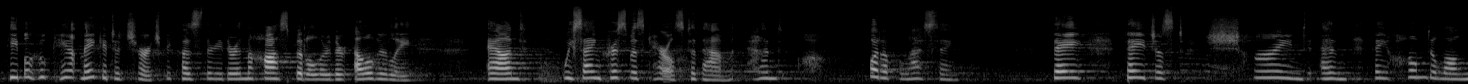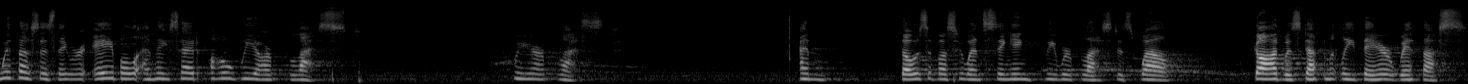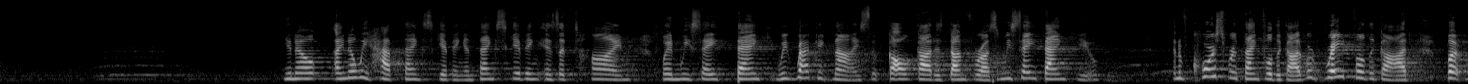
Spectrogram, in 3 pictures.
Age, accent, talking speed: 40-59, American, 155 wpm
